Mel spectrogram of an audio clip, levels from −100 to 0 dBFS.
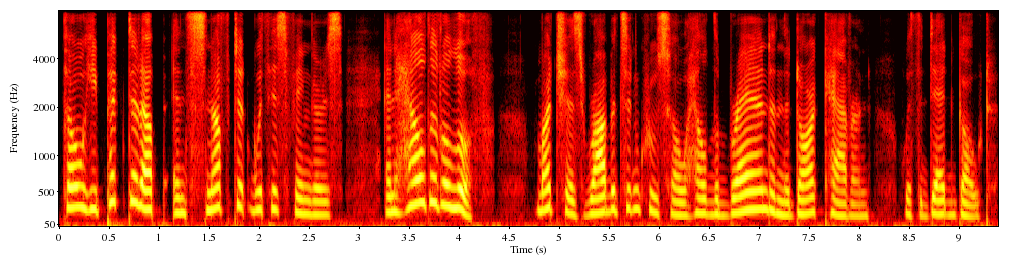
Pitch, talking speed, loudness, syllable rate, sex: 220 Hz, 190 wpm, -20 LUFS, 4.7 syllables/s, female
